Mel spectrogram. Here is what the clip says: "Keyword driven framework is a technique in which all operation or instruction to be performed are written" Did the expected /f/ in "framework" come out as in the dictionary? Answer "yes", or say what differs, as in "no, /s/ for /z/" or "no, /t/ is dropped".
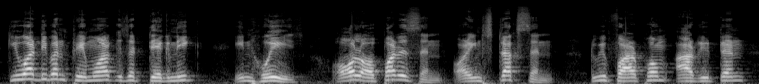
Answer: no, /p/ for /f/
